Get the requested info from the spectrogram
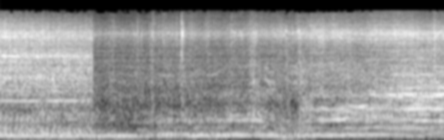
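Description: Side-by-side UTV engine revving up and easing off again and again as it is driven over rocks and dirt, its pitch rising and dipping every second or two. An abrupt cut about a second and a half in switches to a different run of the engine.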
